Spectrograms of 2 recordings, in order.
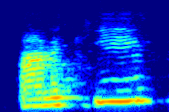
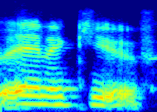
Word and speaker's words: Anakiev: move on to anakie i apologize for mispronouncing your name please my name is anakiev please say no to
